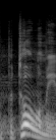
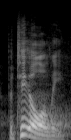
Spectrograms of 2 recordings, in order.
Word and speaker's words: Puteoli: And after one day, the south wind blew and came the next day to Ptolemy. Now, I mispronounce that all the time. Puteoli, all right?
